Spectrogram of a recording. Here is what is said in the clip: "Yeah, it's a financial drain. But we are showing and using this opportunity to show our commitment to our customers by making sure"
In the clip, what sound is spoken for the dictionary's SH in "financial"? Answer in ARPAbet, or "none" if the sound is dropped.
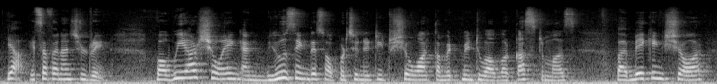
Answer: SH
